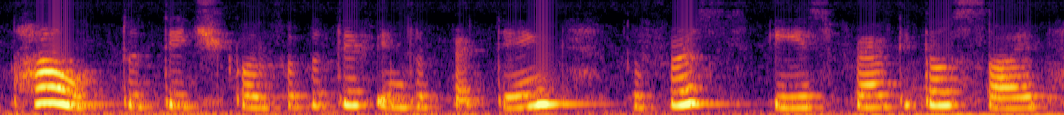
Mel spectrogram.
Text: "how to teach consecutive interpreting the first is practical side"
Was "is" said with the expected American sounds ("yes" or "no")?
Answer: no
